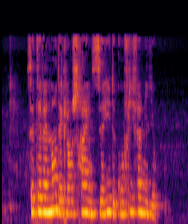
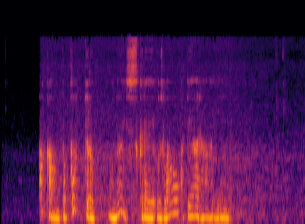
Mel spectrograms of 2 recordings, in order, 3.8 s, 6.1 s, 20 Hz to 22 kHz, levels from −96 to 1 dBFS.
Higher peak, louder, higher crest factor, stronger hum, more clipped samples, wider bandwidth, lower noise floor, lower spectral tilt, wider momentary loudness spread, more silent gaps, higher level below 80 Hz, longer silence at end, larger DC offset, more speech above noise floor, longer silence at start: first, -2 dBFS vs -6 dBFS; first, -17 LUFS vs -24 LUFS; about the same, 16 dB vs 20 dB; neither; neither; about the same, 11.5 kHz vs 11.5 kHz; second, -52 dBFS vs -69 dBFS; second, -4.5 dB/octave vs -6.5 dB/octave; first, 12 LU vs 7 LU; neither; about the same, -60 dBFS vs -58 dBFS; second, 0.6 s vs 1.3 s; neither; second, 35 dB vs 46 dB; second, 0.55 s vs 0.8 s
